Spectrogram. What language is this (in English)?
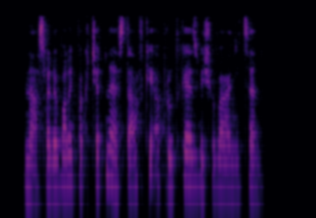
Czech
